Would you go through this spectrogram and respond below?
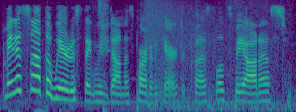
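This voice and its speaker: A woman's voice: mid-range voice, big pitch swings, normal speed, a bit bright, a little hiss or hum, poor audio. A woman giving casual commentary as she plays through a game as a streamer. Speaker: let's play streamer.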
